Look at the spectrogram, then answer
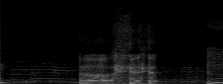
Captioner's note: in-genuine laugh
